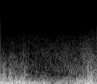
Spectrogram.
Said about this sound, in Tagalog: ang struggle talaga natin, hangin.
